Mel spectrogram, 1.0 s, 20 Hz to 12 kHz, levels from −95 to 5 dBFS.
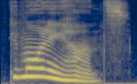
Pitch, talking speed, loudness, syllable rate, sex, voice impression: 245 Hz, 175 wpm, -13 LUFS, 4.6 syllables/s, female, very feminine, adult-like, slightly refreshing, sincere, slightly friendly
